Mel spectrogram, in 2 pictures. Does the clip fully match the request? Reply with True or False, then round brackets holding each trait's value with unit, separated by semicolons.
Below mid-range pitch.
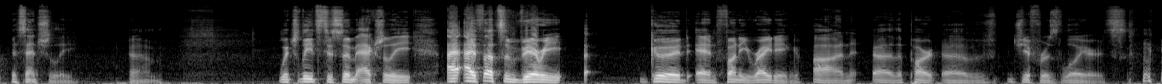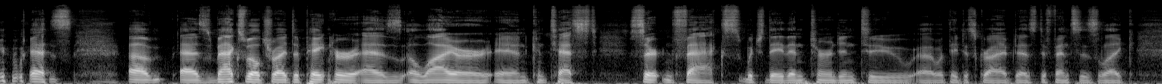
True (100 Hz)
